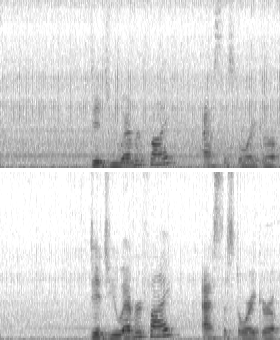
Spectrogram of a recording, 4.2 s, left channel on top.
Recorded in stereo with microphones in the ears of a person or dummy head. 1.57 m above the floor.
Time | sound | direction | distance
1.4 | a woman speaking | 50° right (ahead or behind) | 1.1 m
